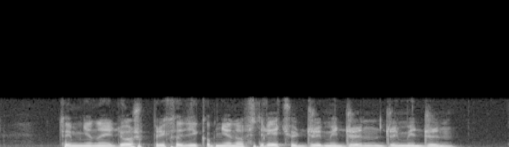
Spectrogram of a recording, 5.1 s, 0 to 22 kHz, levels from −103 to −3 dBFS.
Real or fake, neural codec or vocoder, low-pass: real; none; 7.2 kHz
